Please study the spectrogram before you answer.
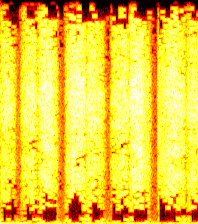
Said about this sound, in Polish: Mamy szum. Tak. I na tym ci zależało. Tak, jak najbardziej. To jest książka, która okładka jest powlekana taką folią piaskową, która jest sprowadzana z Hiszpanii właśnie po to, żeby szeleściła, żeby szumiała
